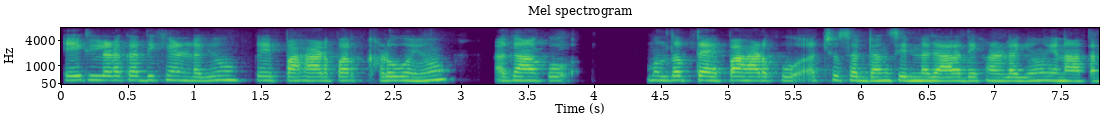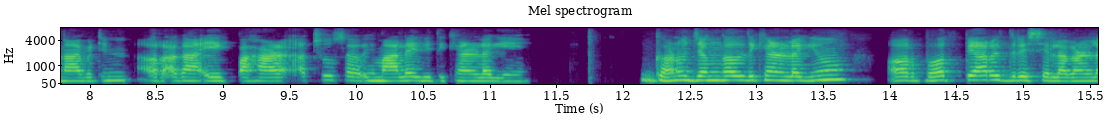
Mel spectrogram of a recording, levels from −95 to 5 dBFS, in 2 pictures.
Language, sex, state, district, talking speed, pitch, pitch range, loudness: Garhwali, female, Uttarakhand, Uttarkashi, 175 wpm, 205 Hz, 195-225 Hz, -17 LUFS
